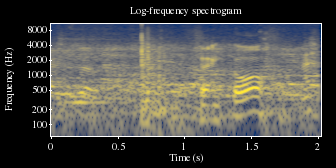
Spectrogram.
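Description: Voices of people talking at a busy bar counter, with a single sharp knock a little under a second in.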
